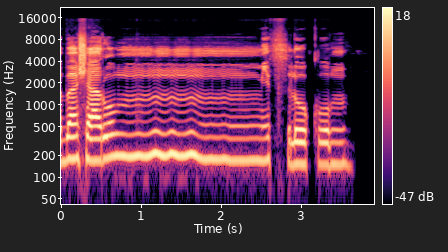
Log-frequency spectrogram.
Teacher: memasukkan suara tanwin pada huruf setelahnya yaitu mim disertai gunah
